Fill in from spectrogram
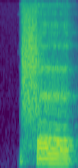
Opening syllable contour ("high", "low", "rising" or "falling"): low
